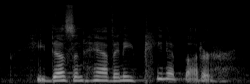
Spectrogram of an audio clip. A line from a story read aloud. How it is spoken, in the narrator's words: With a heartfelt sigh, replied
